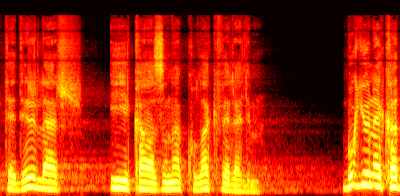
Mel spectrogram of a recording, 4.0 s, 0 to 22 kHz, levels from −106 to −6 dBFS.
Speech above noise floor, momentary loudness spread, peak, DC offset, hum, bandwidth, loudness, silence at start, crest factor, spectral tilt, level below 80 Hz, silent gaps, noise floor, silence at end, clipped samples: 39 dB; 16 LU; 0 dBFS; under 0.1%; none; 16 kHz; -19 LUFS; 0.05 s; 18 dB; -6.5 dB/octave; -64 dBFS; none; -57 dBFS; 0 s; under 0.1%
